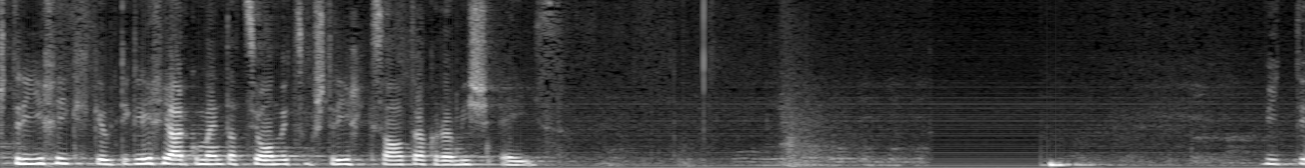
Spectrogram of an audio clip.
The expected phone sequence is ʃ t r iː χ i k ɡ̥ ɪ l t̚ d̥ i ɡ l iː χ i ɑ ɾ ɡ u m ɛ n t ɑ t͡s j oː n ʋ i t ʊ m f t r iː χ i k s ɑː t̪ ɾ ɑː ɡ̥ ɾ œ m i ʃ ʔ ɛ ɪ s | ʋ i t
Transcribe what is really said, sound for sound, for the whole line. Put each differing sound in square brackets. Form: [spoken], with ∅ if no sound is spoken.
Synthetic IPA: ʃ t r iː χ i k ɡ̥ ɪ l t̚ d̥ i ɡ l iː χ i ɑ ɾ ɡ u m ɛ n t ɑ t͡s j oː n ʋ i [t͡s] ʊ m [ʃ] t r iː χ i k s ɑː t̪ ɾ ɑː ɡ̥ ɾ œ m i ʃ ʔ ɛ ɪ s | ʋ i t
